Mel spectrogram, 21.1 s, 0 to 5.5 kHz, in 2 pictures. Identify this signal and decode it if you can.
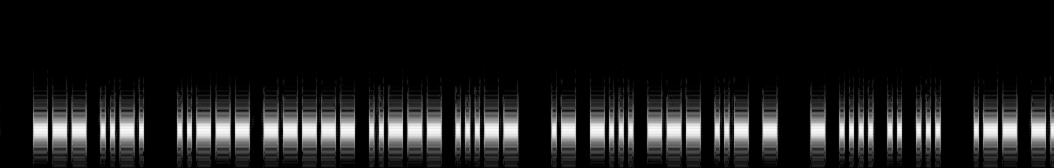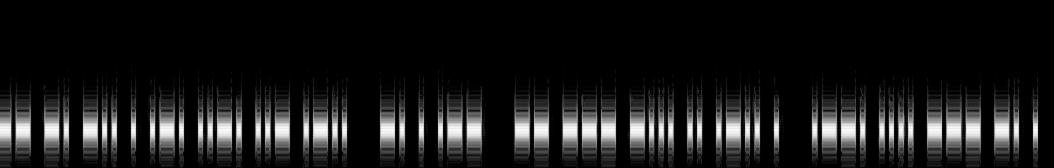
Morse code, heard as a keyed tone, about 25 wpm, 600 Hz. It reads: OF 2023 ABOUT THIS WONDERFUL NEW MOBILE PHONE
